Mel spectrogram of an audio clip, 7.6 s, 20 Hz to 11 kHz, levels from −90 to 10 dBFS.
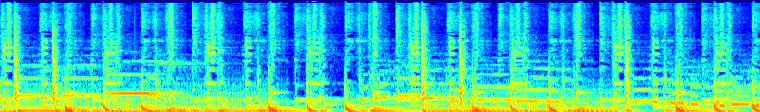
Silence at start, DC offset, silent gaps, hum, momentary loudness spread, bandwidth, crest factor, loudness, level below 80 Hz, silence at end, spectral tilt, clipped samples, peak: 0 s; under 0.1%; none; none; 4 LU; 11 kHz; 14 dB; -16 LUFS; -18 dBFS; 0 s; -6 dB/octave; under 0.1%; 0 dBFS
